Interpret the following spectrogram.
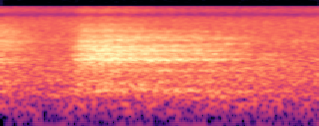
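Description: A person's faint breath drawn in, starting about half a second in and fading away over the next second and a half.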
